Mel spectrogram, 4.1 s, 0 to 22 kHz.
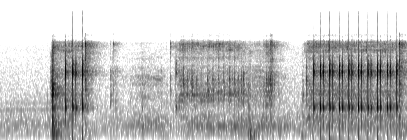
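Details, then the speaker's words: Western Electric 202 rotary desk telephone, listening at the receiver while dialing: sharp clicks about ten per second as the dial returns, pulse clicks not squelched, indicating improper wiring at the rotary dial. "can hear that clicking that's an indication that it's improperly wired at the rotary because it's supposed to squelch that noise the clicking the rotary dial pulse signal it's supposed to squelch that out"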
